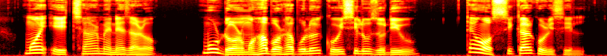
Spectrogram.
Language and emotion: Assamese, sad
